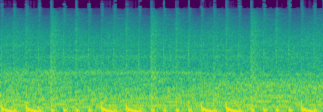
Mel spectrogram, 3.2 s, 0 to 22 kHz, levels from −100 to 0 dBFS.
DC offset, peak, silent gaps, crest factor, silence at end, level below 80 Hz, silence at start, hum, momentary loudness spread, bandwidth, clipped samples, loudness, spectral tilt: 2%; 0 dBFS; none; 8 dB; 0 s; -12 dBFS; 0 s; none; 2 LU; 18 kHz; 1%; -9 LUFS; -6 dB/octave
